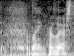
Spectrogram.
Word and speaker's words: Olenka: And how do you pronounce it? Olenka.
